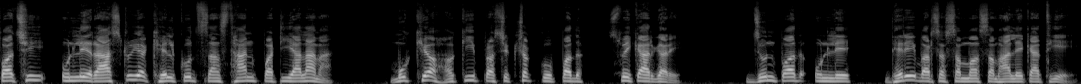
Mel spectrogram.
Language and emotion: Nepali, neutral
